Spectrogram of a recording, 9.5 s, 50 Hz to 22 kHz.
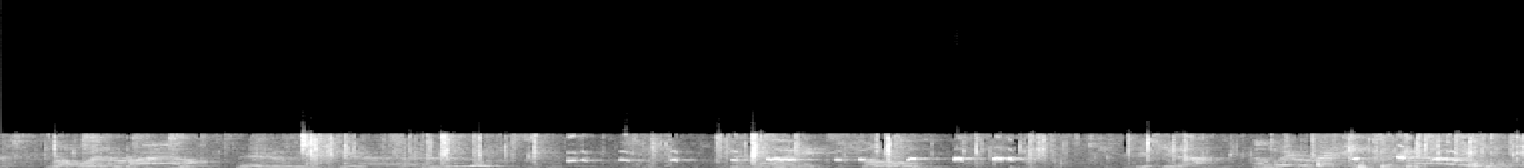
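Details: Puppies from Lola's litter, 27 days old, playing and interacting with each other indoors; thin high whines and squeaks come in short bursts over a background of television speech and music.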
